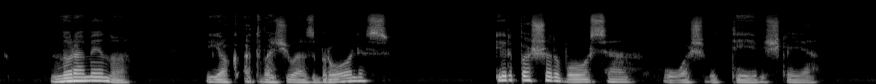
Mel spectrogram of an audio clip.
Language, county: Lithuanian, Kaunas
